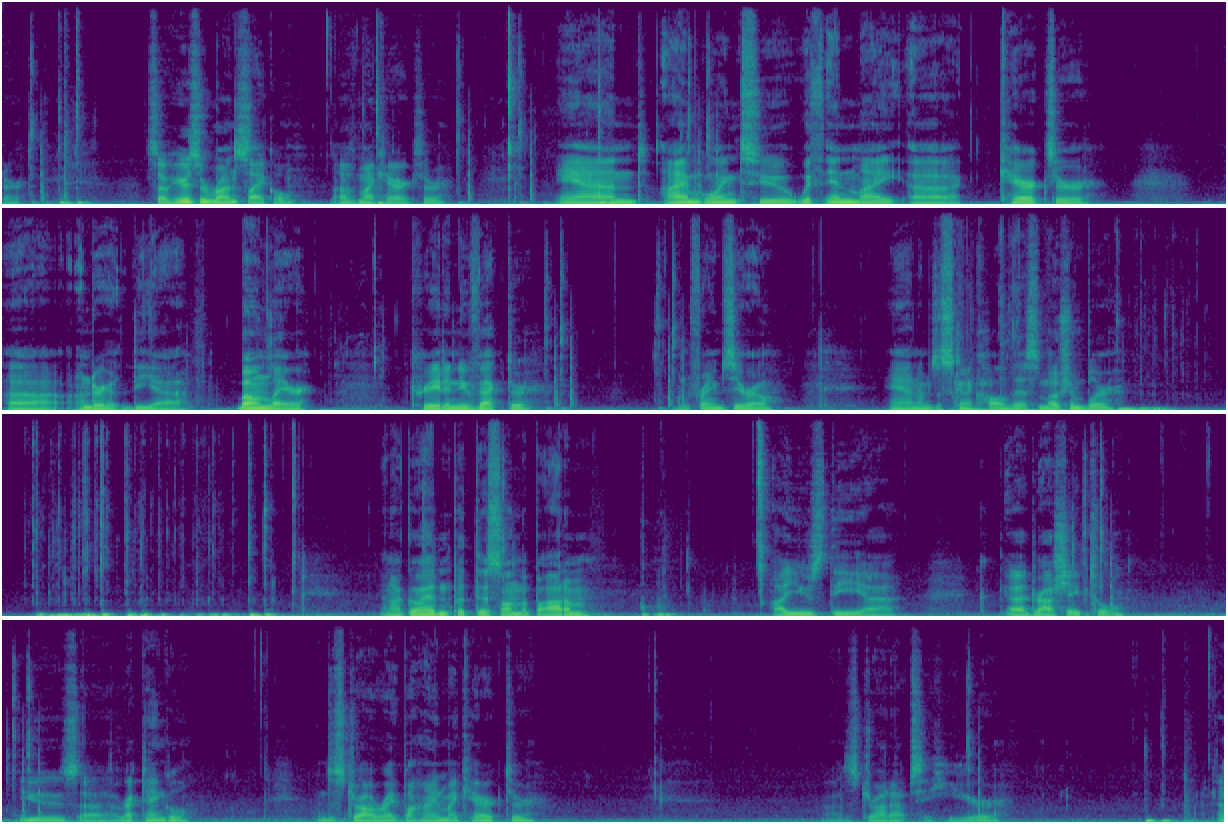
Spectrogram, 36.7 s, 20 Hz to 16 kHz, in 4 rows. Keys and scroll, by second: 0.4 space, 2.7 space, 17.3-20.4 typing, 36.1 a.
